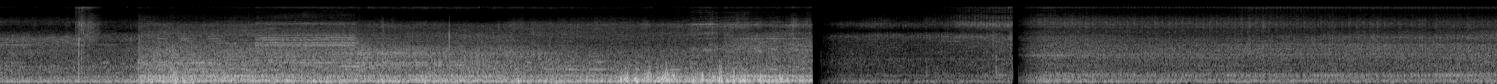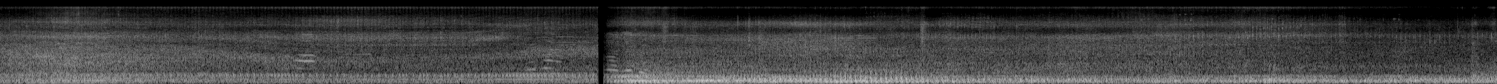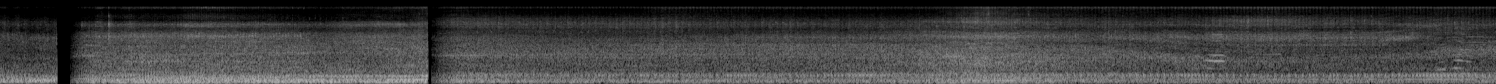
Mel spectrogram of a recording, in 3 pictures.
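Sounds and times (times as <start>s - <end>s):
motorcycles passing: 0.0s - 8.2s, 9.0s - 44.9s
road traffic: 0.0s - 44.9s.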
